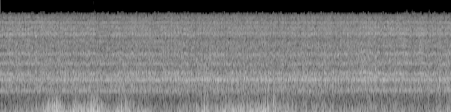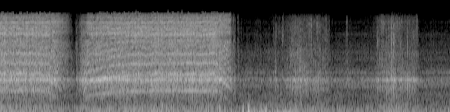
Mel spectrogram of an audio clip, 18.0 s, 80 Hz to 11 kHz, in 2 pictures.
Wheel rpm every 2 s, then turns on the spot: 160, 160, 160, 160, 160, 110, 120, 10, 10.
16-18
